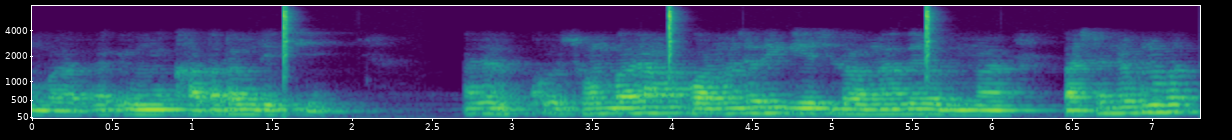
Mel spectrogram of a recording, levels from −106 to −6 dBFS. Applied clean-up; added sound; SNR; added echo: none; Cutlery, silverware; 3 dB; reverberation time 0.9 s.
